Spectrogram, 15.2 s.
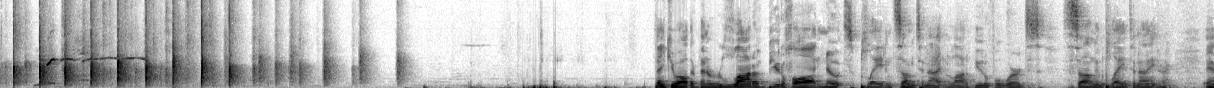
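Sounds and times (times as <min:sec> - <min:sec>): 
audience applause welcoming a speaker at an evening music and poetry event: 0:00.0 - 0:04.6
speech: 0:08.2 - 0:15.1.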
